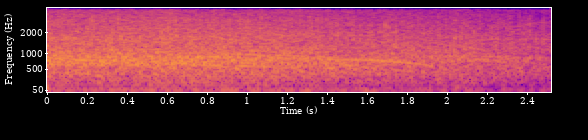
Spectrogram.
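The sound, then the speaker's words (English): A crowd cheers and claps as Dr. King speaks, in a dense, continuous roar of applause with no single voice standing out, holding steady and then tapering off slightly at the end. “When he spoke, the crowd cheered and clapped.”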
